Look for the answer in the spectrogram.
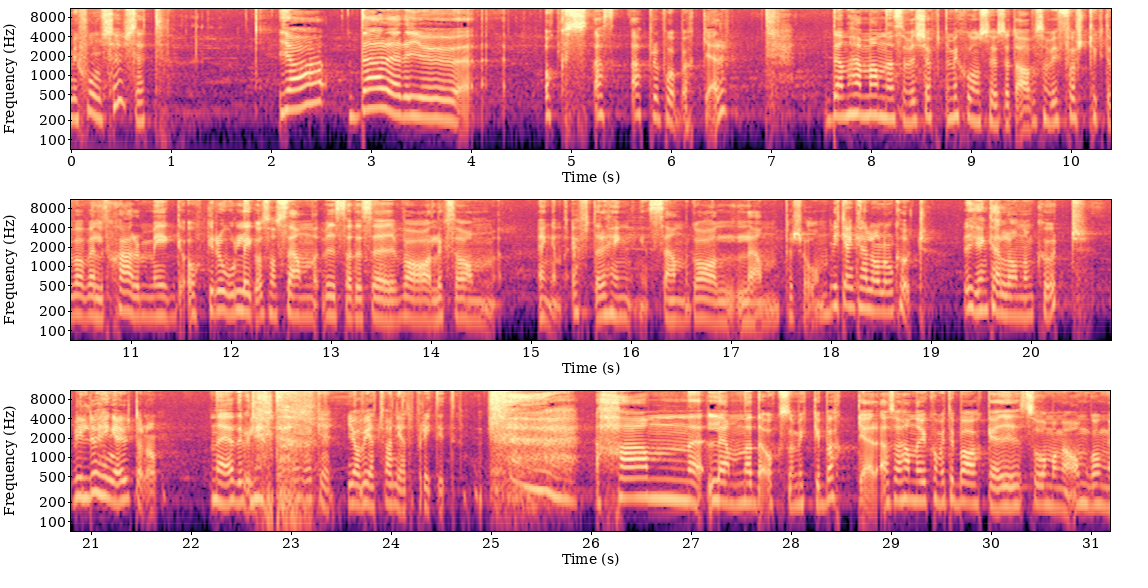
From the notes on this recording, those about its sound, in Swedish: En bok blir till – live från bokmässan.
